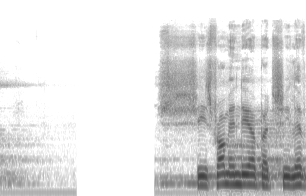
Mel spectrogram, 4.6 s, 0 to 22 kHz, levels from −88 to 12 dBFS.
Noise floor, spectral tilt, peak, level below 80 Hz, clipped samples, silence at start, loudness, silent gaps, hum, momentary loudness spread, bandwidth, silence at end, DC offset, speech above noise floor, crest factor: under -90 dBFS; -6 dB/octave; -6 dBFS; -62 dBFS; under 0.1%; 2.4 s; -21 LUFS; none; none; 14 LU; 15 kHz; 0 s; under 0.1%; over 71 dB; 16 dB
